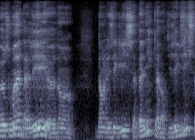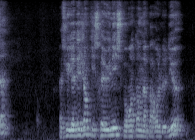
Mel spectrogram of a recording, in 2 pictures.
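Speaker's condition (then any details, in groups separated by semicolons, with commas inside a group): No condition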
